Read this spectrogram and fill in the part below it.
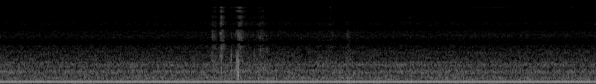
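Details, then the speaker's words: HVAC air handler restarting after the float switch is bypassed by reconnecting the cut red thermostat wire: steady, even low hum with a soft airy hiss, no rattles or surges; blower runs normally. "Just connect these two wires, and that's all we got to do. First one, and the second one, you already hear the system cut on."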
